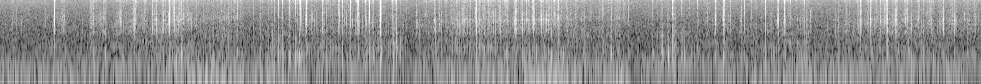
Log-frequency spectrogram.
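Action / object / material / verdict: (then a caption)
scrape / sheet of plastic half-pearl stickers on film / plastic / none. Fingernails scratch and tap across the rows of a flat sheet of small plastic half-pearl stickers on clear film. The result is quiet, bright, crackly scratching dotted with sharp little clicks, over a steady low hum.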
